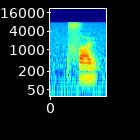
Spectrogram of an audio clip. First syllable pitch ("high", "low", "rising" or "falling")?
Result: high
